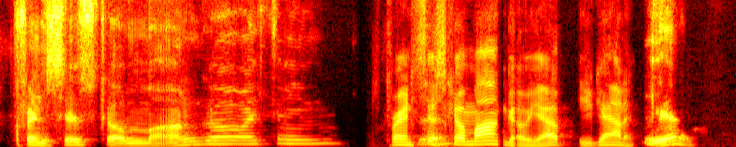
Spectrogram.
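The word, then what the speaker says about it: Mpemba: It's hard to pronounce. Francisco Mongo, I think. Francisco Mongo.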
